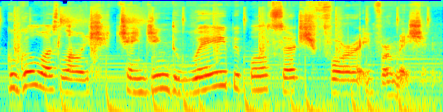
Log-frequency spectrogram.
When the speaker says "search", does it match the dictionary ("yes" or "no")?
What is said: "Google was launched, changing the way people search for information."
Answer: yes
